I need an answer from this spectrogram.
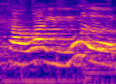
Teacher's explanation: tapi n-nya dihilangkan jadi fawailul, masuk langsung ke huruf berikutnya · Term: idgham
